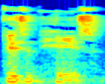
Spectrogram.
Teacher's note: 最後の▁T▁はね、発音しなくても▁OK▁です。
